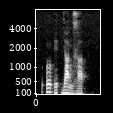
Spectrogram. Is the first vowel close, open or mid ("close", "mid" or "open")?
close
